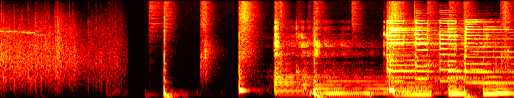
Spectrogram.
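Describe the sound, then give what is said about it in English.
A rushing hiss as a bottle rocket firework launches, followed by two sharp pops, then a burst of loud, dense sound takes over. No one speaks. “Put them in a bottle, shoot them up in the air.”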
